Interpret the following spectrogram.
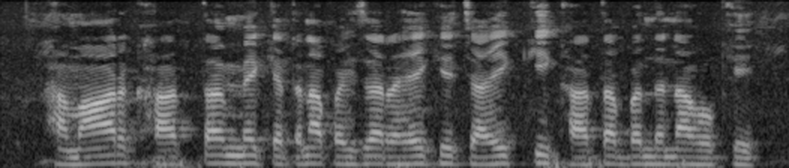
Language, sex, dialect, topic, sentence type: Bhojpuri, male, Northern, banking, question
